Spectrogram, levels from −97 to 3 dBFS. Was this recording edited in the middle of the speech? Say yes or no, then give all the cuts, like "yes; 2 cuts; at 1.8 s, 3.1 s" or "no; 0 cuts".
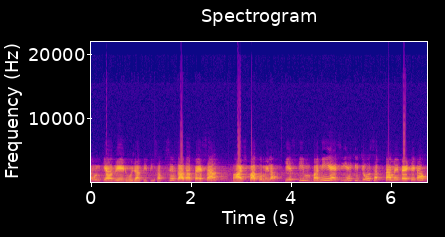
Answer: yes; 3 cuts; at 1.1 s, 2.7 s, 3.8 s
